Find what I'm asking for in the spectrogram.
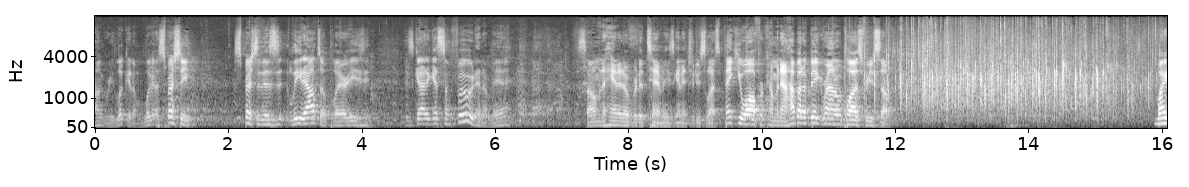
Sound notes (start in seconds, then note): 6.2 audience chuckling; 11.5 audience applauding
